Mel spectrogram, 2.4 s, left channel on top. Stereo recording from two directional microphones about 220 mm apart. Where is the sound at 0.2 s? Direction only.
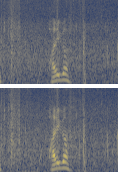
20° right (ahead or behind).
